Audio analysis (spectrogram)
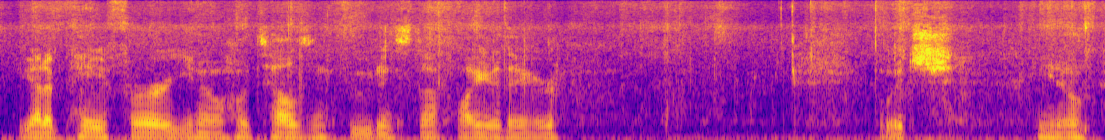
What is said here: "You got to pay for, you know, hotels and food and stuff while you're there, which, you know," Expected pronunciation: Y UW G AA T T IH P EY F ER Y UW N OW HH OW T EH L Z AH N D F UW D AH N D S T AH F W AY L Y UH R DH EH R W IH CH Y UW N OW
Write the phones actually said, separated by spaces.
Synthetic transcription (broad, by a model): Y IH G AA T T IH P EY F ER Y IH N OW HH OW T EH L Z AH N F UW D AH N S T AH F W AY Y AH R DH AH R W IH CH Y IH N OW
